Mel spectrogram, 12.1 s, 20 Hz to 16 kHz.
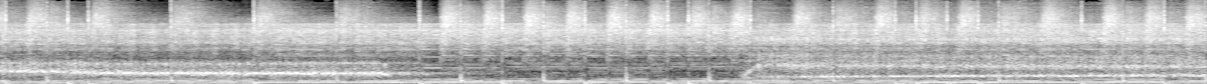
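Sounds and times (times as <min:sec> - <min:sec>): bass and drums: 0:00.0 - 0:12.0
black metal band playing: 0:00.0 - 0:12.0
distorted electric guitars: 0:00.0 - 0:12.0.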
